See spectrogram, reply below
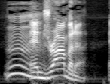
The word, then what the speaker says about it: Andromeda: Is that it? Andromeda? Did I say it right? – Yeah, Andromeda.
